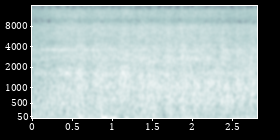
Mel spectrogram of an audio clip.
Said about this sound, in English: All right, I gotta do this. I gotta do this hand dryer again. Stand as close to the. No, don't do it because it's gonna hurt. Stand as close to the phone as you can.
